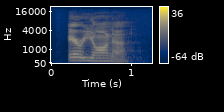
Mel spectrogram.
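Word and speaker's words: Araunah: floor of Arun, I can't never say his name. It's called Arauna, the Jebusite.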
